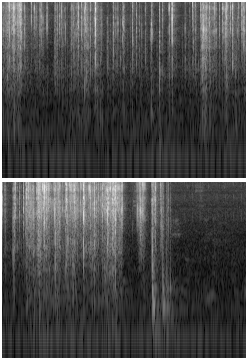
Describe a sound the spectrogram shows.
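Crusty bread crackles as fingers squeeze it.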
